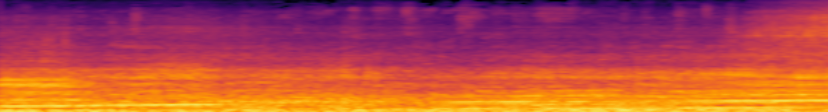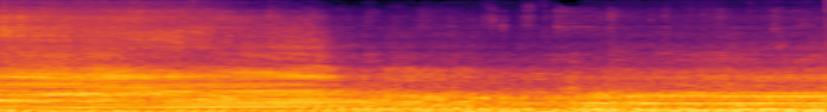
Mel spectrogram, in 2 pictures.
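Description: Ford Mustang engines running loud, the pitch of the engine note climbing as they rev. From about three and a half seconds in there is a harsher, brighter stretch of revving that cuts off sharply near six seconds.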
